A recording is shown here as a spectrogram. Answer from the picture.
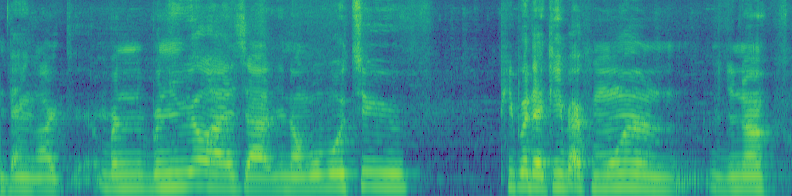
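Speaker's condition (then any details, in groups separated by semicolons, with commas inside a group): Cerebral palsy; affects legs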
